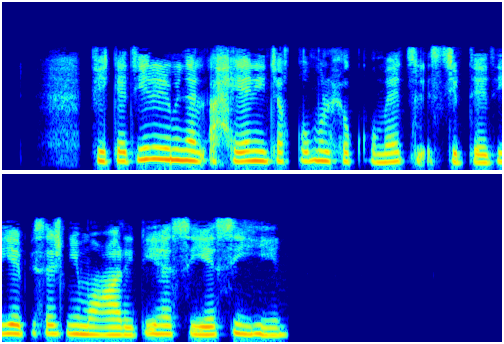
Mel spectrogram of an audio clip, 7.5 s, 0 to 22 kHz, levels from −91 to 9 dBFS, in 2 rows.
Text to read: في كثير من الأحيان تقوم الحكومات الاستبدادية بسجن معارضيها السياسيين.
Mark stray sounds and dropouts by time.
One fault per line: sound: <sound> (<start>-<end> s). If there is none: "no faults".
no faults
